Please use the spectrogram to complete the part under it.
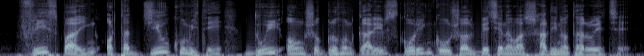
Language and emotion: Bengali, neutral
